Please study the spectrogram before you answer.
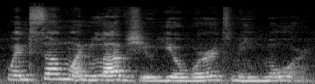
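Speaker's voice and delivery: usual speaking voice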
